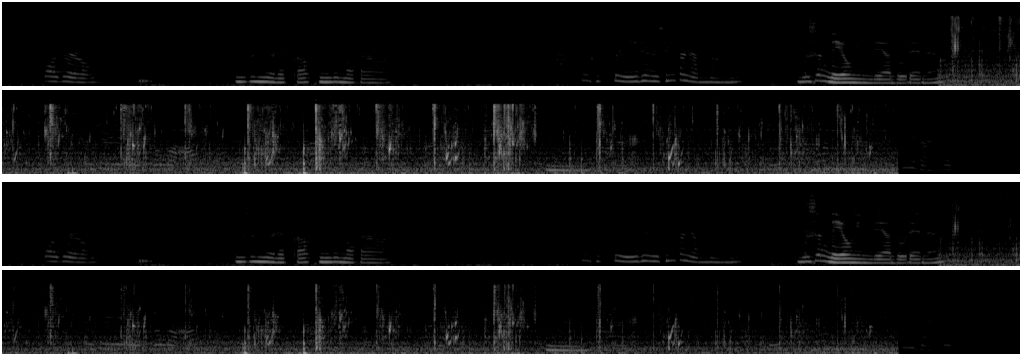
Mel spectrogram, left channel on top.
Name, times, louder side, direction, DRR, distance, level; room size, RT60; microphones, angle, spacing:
voice 1, 0.4-1.0 5.5-7.4 10.7-15.4 15.9-16.7 17.6-19.7, left 2 dB, 45° left, 2.9 m, -60 dB
voice 2, 2.3-3.9 7.9-9.5 15.6-16.1, right 1 dB, 10° right, 0.6 m, -49 dB
sound 1, 9.4-19.1, left 6 dB, 80° left, 1.3 m, -42 dB
head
